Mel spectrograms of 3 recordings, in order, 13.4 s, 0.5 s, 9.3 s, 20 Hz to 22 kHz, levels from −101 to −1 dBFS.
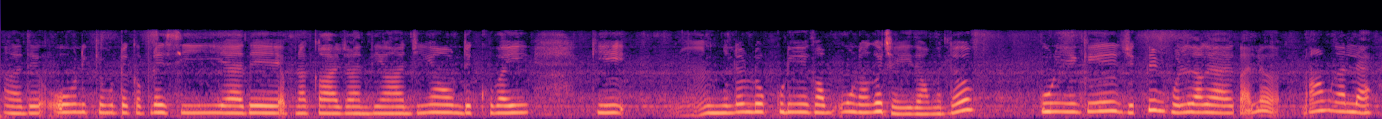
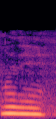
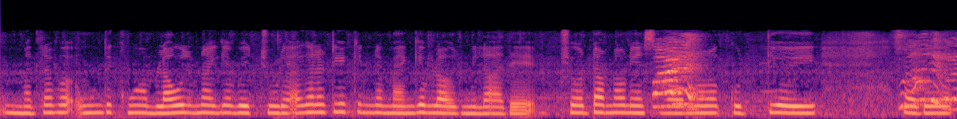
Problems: constant background noise, echo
